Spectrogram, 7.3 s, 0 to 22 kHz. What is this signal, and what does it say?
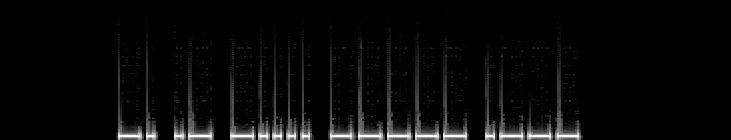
Morse code, heard as a keyed tone, about 17 wpm, 700 Hz. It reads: NA60J
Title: Code Groups - 5 Letter:Numbers - 17wpm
